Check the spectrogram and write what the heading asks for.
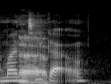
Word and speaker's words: Montego: Montego. Oh, like Montego. – Like the Montego Bay in Jamaica.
